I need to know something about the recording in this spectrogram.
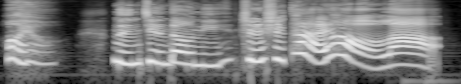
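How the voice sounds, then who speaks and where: A woman's voice: very high-pitched, unhurried, fairly bright tone, no echo, clean studio sound. A woman voicing a kindly, gushing witch aunt who runs a circus, in a children's radio drama. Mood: warm, reassuring. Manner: gushing, chatty, full of exclamations. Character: kindly, bubbly witch aunt, frog-doting circus ringleader.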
